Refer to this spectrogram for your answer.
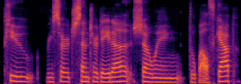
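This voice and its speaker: Low-pitched woman presenting, dry close sound. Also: steady tone, unhurried, clean tone, no room sound. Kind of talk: slide presentation to an online audience. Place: online video call.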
